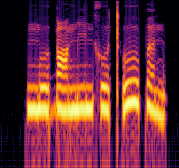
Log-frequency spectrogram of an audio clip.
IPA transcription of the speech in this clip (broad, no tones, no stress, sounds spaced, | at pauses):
ŋ͡m ʊː ɠ ɑ ŋ͡m iː n x ʊː tʼ ʊː p ɜ n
